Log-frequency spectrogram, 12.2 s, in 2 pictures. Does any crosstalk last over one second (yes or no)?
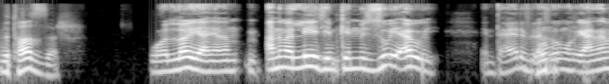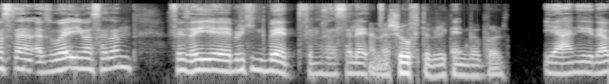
no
